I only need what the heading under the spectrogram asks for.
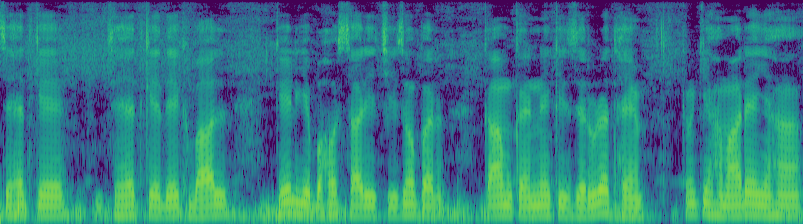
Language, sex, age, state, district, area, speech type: Urdu, male, 18-30, Bihar, Saharsa, rural, spontaneous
